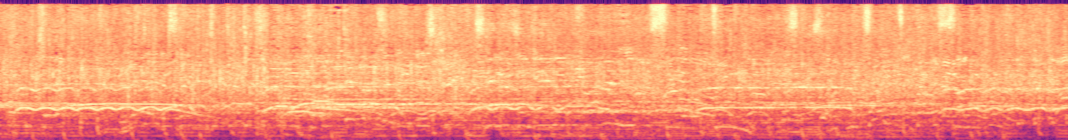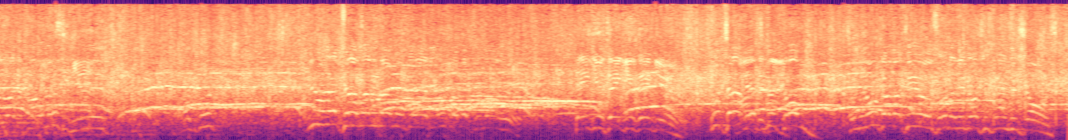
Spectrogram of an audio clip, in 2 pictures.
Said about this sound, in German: da könnt ihr direkt wieder klatschen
